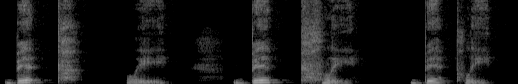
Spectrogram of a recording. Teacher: So when you pronounce the sound of your P, make sure it's only air. No vocal cords are allowed to be used. Okay, no voice comes out at all on a P. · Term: P sound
